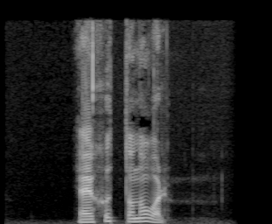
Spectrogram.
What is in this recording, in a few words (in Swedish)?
"sjutt", swedish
